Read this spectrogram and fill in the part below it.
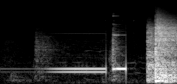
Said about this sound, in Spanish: Vamos a ir directamente a tu casa, como solemos hacer, en vez de tocarte el timbre y decirte, eh, llegó la pizza, te vamos a tocar el timbre,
